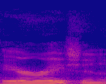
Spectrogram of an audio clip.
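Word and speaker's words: aeration: that word a aan how do you spell that a i r a t i o n oh it's literally like aration okay instead of Aviation ariation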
